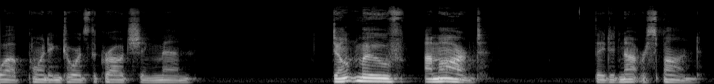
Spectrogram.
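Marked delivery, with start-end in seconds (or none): 3.3-4.8 loud, raised warning; warning shout. A narrator's reading. Artemis warns the crouching men she is armed, shouting. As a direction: call out a firm warning, much louder. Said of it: "this time directing her shout".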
